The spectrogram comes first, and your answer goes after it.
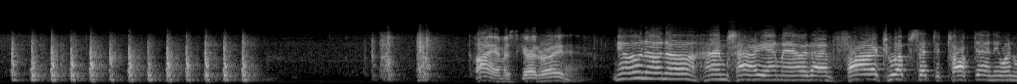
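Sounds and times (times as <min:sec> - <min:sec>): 
fist pounding on a front door: 0:00.1 - 0:02.7
speech: 0:04.8 - 0:10.1.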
